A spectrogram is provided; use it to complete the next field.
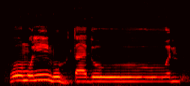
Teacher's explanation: میم کو لام کے ساتھ ملائیں گے، میم لام پیش مل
